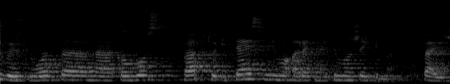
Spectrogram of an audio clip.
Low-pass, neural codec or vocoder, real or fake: 14.4 kHz; none; real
